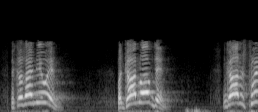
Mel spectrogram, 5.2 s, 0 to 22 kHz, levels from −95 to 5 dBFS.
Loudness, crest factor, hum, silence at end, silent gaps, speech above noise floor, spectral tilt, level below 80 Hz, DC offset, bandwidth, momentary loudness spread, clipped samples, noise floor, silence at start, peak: -17 LUFS; 16 dB; none; 0 s; none; 48 dB; -7.5 dB/octave; -50 dBFS; under 0.1%; 5 kHz; 13 LU; under 0.1%; -64 dBFS; 0.2 s; -2 dBFS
